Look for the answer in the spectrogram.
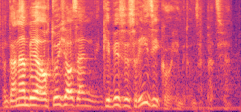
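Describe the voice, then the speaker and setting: An actor playing an affable but evasive psychiatric night nurse in a horror radio drama, overly reassuring and hesitant. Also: male voice, on the high side, big pitch swings, fast talker. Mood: chatty.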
